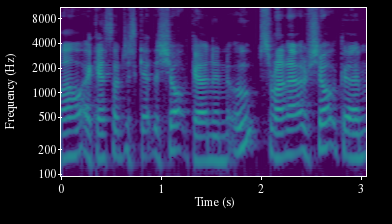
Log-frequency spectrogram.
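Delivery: put-on calm, unbothered tone. Imitating the other speaker calmly running out of shotgun ammo: imitating someone calmly unbothered. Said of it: "just roll with it".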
